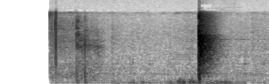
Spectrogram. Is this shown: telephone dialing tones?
no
